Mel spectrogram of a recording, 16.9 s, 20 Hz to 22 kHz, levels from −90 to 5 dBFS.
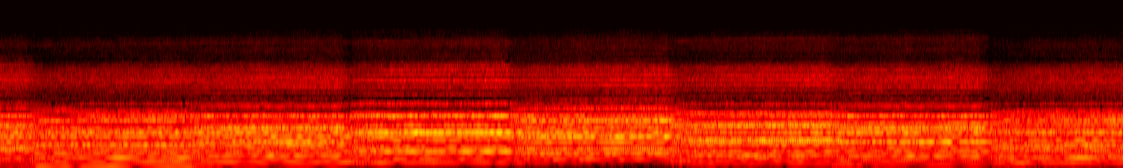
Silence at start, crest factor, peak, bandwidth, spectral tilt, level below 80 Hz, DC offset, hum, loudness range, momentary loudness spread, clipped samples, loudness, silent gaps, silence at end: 0 s; 16 dB; -18 dBFS; 12 kHz; -5.5 dB/octave; -82 dBFS; under 0.1%; none; 4 LU; 7 LU; under 0.1%; -34 LUFS; none; 0 s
